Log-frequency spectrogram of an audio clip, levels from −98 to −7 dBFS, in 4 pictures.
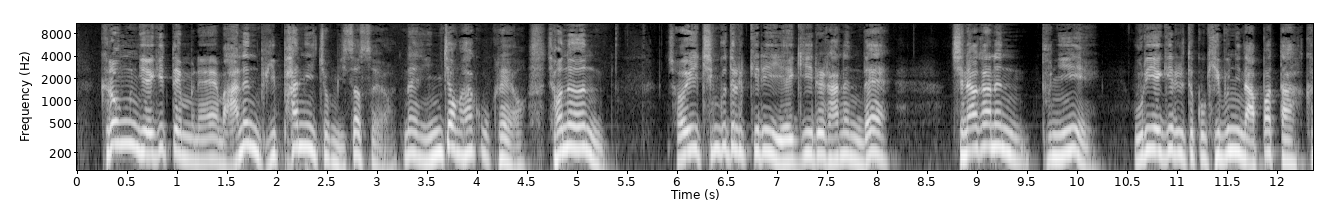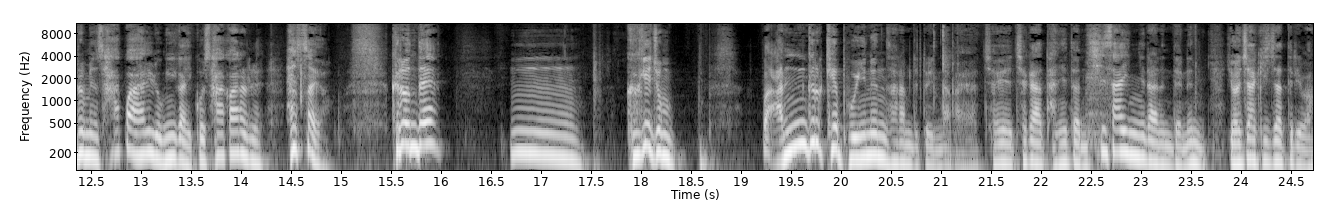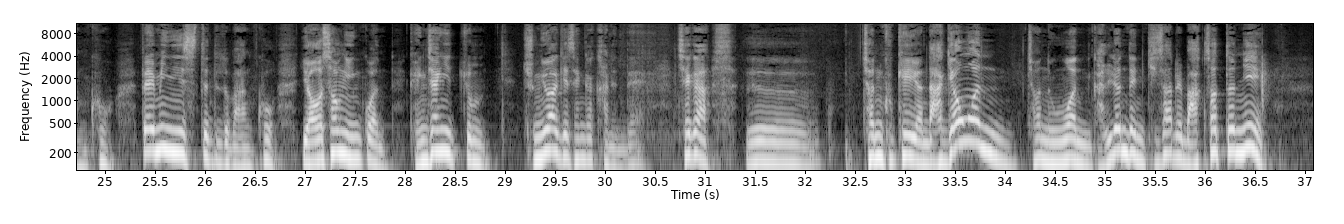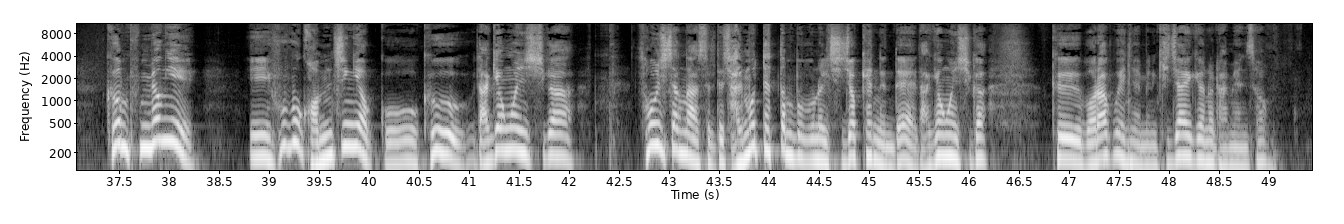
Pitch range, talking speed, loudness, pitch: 135-195 Hz, 280 characters per minute, -21 LUFS, 160 Hz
